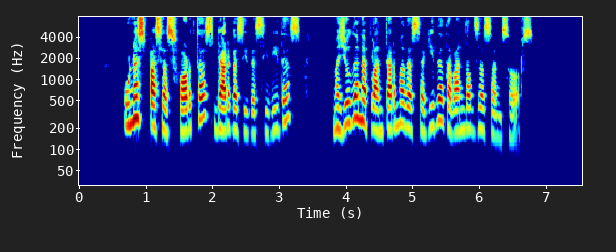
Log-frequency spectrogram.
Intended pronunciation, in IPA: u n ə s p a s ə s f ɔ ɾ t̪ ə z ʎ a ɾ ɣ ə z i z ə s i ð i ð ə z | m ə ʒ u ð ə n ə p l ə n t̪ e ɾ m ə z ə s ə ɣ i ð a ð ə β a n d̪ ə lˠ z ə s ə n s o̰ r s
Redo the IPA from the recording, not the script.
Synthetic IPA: u n ə s p a s ə s f ɔ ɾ t̪ ə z ʎ a ɾ ɣ ə z i ð ə s i ð i ð ə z | m ə ʒ u ð ə n ə p l ə n t̪ a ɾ m ə ð ə s ə ɣ i ð ə ð ə β a n d̪ ə lˠ z ə s ə n s o̰ r s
